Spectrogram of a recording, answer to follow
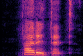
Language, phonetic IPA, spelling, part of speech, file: Polish, [paˈrɨtɛt], parytet, noun, Pl-parytet.ogg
